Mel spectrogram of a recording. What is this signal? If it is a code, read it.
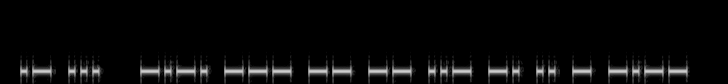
Morse code, heard as a keyed tone, about 20 wpm, 610 Hz. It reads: AS COMMUNITY
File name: 2011-07-mp3 / n33 THE 3.11 2 20wpm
